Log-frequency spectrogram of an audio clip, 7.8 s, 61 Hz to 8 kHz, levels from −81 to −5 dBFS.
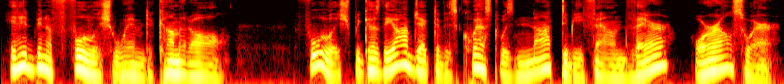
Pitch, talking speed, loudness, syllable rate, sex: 115 Hz, 185 wpm, -17 LUFS, 4.9 syllables/s, male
